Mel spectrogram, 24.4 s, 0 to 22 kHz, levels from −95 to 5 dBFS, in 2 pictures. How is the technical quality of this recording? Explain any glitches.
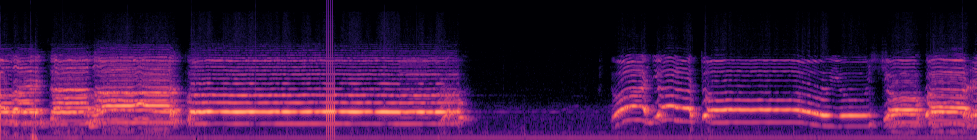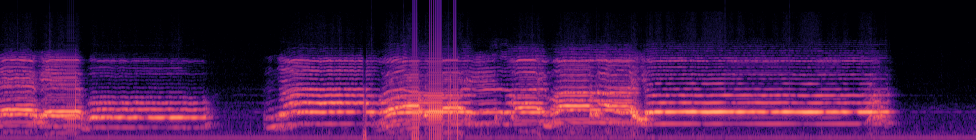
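The recording has two kinds of glitch: a faint, regular ticking that runs almost the whole way through, and three bursts of stutter.

Clock slip clicks run from 0.38 s to 24.08 s. They are soft ticks roughly every 0.4 s, about seventy in all, each a single-sample jump. They are clearest on loud, bright or sustained passages and vanish in silence. The likely cause is two devices running on unsynchronised clocks, drifting by something like 50 parts per million, so one sample is dropped or repeated each time the gap reaches a whole sample.

Bluetooth stutter is heard at 4.08 to 4.17 s, at 13.06 to 13.15 s, and from 17.37 to 17.93 s. The first two are short buzzy repeats covering about 93 ms each, which fits roughly four lost packets. The third is a broken, machine-gun stutter: about 300 ms is missing across that half second, with the longest gap near 160 ms. 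In each case the receiver replayed its last short buffer while data was late or lost, then jumped ahead as if the sound had played on.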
